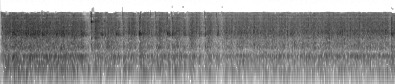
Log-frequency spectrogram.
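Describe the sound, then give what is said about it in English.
A food processor runs steadily for the whole stretch, a loud, dense motor whir with a gritty, rattling churn as it blends a mixture of water, vanilla powder, coconut butter and pineapple. Nobody speaks over it. “And we process again.”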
